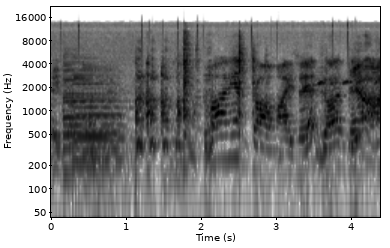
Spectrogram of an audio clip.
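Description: Acoustic guitar music with a man's voice. A held, ringing note sounds for about the first second, then a voice rising and falling in pitch carries on to the end.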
